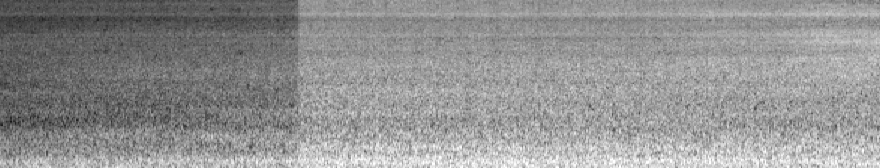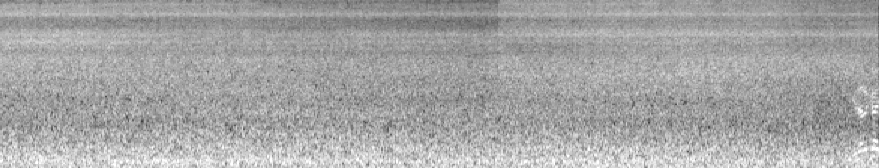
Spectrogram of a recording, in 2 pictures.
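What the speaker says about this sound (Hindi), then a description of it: "वो झरना देखो यहीं से गाइस आता है जो आपको मैं दिखा रहा था" A waterfall near Harsil village in Uttarakhand gives off a loud, steady roar of rushing water that grows fuller after a few seconds and holds constant, with nothing else heard over it.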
